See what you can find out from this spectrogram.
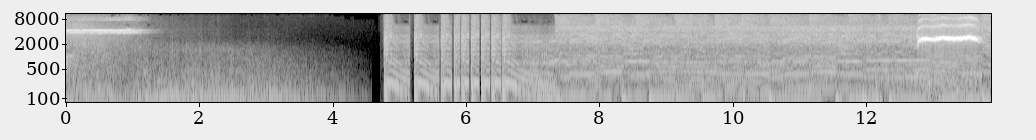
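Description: A single loud, shrill referee's whistle blast of about a second, starting a football match, rings out at the end, following a busy musical jingle with sweeping tones and a brief silence before it.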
